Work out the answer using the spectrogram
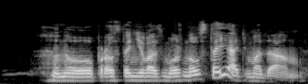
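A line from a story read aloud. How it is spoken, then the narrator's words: Booming voice. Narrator (Russian): прогремел Фред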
